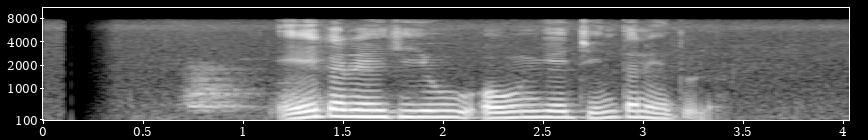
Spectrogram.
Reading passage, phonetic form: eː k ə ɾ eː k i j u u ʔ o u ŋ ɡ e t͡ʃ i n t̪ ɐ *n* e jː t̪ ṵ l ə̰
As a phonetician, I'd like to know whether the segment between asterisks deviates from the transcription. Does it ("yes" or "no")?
no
